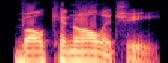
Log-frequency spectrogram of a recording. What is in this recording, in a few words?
"vulcanology", American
